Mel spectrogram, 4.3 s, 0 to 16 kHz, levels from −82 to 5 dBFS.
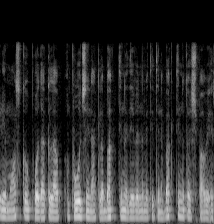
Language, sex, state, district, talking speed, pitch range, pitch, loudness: Tulu, male, Karnataka, Dakshina Kannada, 180 wpm, 105-125 Hz, 115 Hz, -18 LUFS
